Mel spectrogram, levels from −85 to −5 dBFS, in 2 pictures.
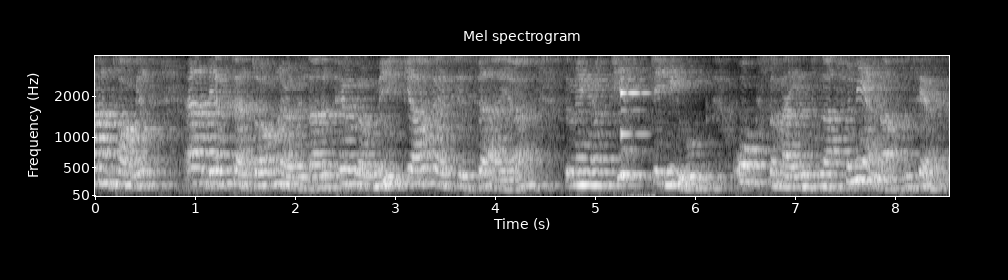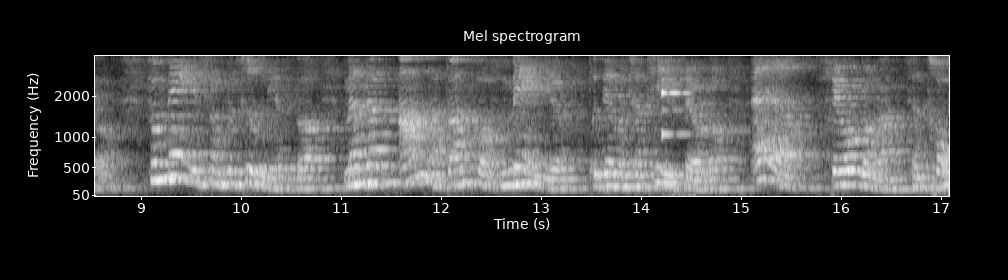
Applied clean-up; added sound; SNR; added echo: none; Keyboard (musical); -1 dB; reverberation time 1.1 s.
